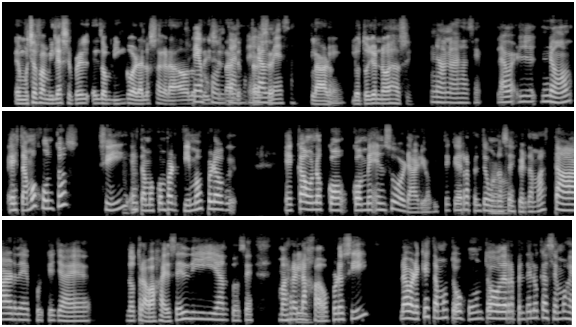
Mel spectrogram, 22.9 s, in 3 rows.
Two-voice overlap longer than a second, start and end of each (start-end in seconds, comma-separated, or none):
2.4-3.6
